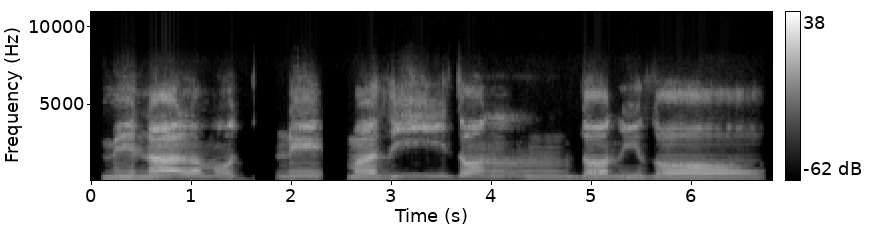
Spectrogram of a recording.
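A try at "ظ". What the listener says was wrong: Iya, jadi di rokhawah ya Pak ya, di rokhawah ya tetap di situ di rokhawah dan di istilah sedikit lagi, di istilahnya ditambah lagi sedikit. Memang agak capek huruf-huruf yang tebal ya, istilah seperti ini terus ditambah rokhawah itu memang menguras tenaga.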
